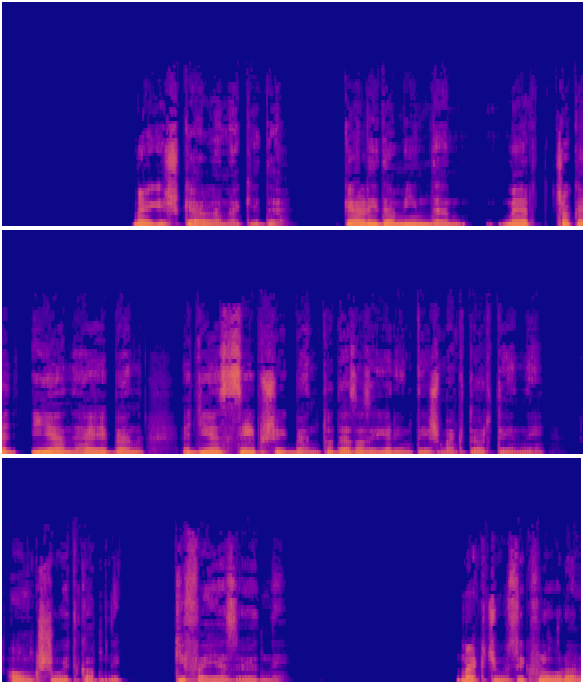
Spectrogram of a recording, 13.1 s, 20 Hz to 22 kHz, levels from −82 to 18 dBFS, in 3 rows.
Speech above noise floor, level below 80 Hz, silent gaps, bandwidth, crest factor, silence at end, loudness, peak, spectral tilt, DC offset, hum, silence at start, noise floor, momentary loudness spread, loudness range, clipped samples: 67 dB; -34 dBFS; 11.60-11.64 s, 11.70-12.11 s; 15 kHz; 18 dB; 0 s; -21 LUFS; -4 dBFS; -6 dB/octave; under 0.1%; none; 1 s; -87 dBFS; 15 LU; 8 LU; under 0.1%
